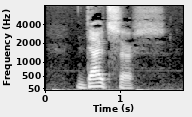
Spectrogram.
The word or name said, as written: Duitsers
